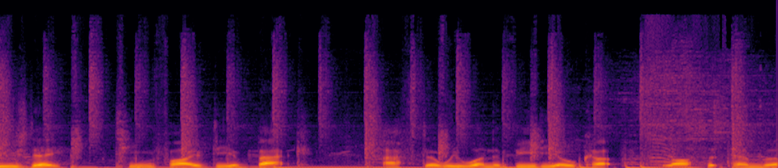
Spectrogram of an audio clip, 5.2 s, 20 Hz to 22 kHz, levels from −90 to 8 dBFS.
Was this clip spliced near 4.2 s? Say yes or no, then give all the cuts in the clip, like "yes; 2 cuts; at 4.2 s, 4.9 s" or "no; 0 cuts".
no; 0 cuts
